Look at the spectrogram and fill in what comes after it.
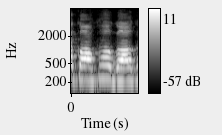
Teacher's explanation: এগুলো হচ্ছে কণ্ঠ যে আমার কণ্ঠ থেকে আসতে থাকে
